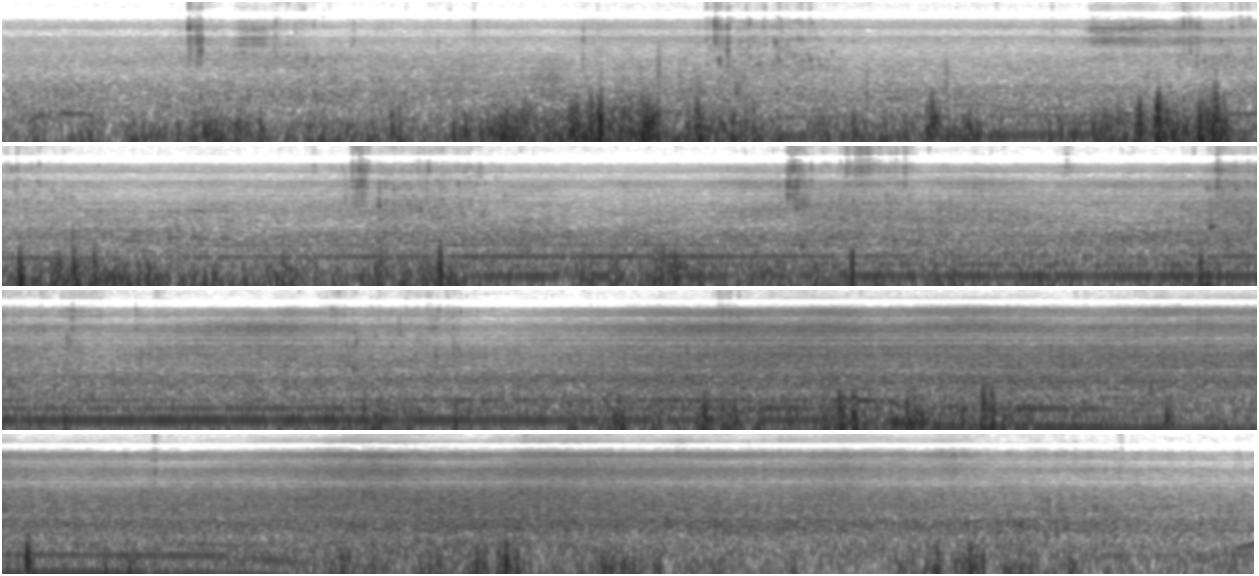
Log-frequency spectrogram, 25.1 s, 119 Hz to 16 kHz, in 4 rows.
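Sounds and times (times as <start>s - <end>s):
motorboat engine running: 0.0s - 25.0s
wind and water hiss: 0.0s - 25.0s.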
